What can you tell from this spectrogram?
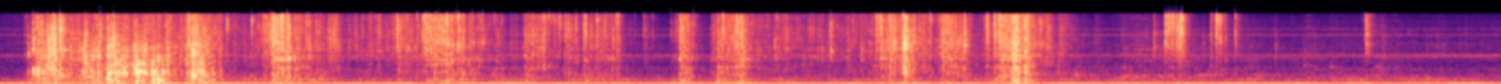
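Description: Plastic packaging, a grey poly mailer and a small clear plastic bag, being handled and crinkled by hand in loud bursts of rustling for about thirteen seconds. A few short clicks follow near the end.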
